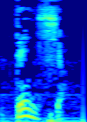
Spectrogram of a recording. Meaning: 1. an electric multiple unit train 2. any train, regardless of power source
- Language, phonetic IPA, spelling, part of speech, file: Japanese, [dẽ̞ɰ̃ɕa̠], 電車, noun, Ja-Densha 2.oga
